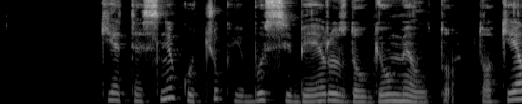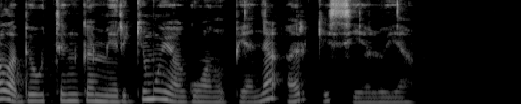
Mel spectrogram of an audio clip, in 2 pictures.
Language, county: Lithuanian, Kaunas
